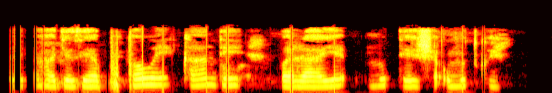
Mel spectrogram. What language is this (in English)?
Kinyarwanda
